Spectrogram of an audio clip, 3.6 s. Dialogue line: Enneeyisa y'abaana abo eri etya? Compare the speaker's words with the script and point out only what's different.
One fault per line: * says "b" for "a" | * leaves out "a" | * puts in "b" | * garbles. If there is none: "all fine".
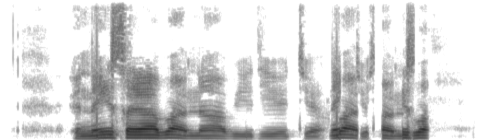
* garbles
